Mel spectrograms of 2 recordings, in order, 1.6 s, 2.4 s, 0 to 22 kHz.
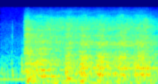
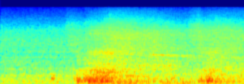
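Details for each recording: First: Citroen Aircross 1.2 82 PS three-cylinder after codes were cleared: fuel pump keeps running, starter churns about a second and a half, tries to fire on the first turns then dies. Cranks, no start; cause not confirmed. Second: Citroen Aircross 1.2 82 PS three-cylinder, fired straight up after an earlier failed start. Smooth three-cylinder idle with several clean throttle blips that rise and settle evenly, no knocks or rattles; normal idle and revving.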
